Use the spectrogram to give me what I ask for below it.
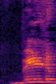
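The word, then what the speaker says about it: build: हैं यू यहां silent B यू आई एल डी बिल्ड पढ़ते हैं यहां भी यू साइलेंट आइए अगला लेटर देखते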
